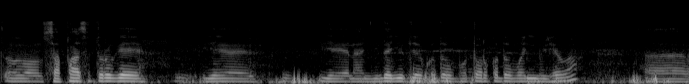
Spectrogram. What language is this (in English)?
Santali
